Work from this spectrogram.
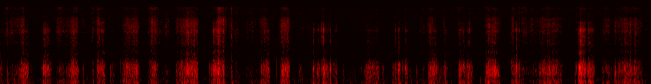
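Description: A gel pen held in the fingertips scratches continuous cursive strokes across a flat, black lined paper page in a notebook. A quiet, steady run of short, papery scratches rises and falls with each stroke, centered in the mid range with brief bright edges.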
